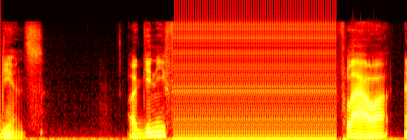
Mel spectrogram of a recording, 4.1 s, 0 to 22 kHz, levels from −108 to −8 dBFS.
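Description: Speech clip. System hang loop from 1.74 to 3.35 s. One 23.22 ms slice repeats as a 43.1 Hz buzz, fitting a frozen 1024-sample buffer.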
